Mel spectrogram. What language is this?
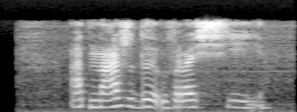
Russian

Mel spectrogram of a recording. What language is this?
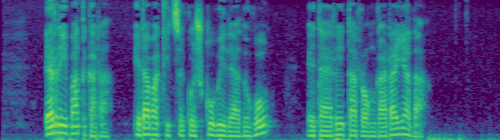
Basque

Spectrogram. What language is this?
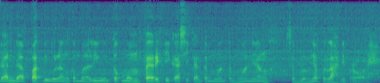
Indonesian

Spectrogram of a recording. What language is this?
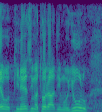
Serbian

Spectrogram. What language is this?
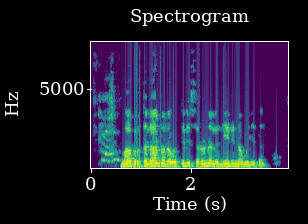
Pashto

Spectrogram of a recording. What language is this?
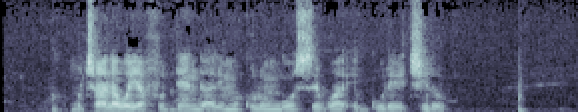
Ganda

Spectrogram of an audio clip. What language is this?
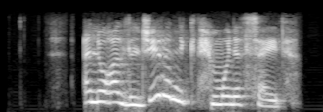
Kabyle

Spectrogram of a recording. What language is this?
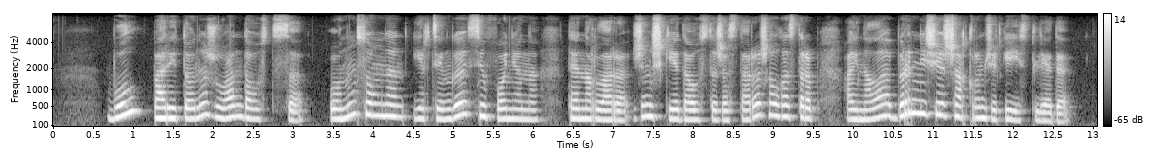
Kazakh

